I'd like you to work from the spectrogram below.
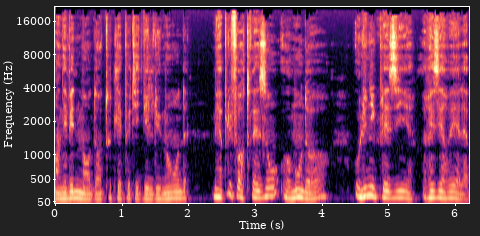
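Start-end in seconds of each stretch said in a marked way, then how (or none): none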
